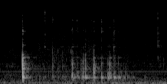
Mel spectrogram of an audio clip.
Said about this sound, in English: One sec. I'm going to open another beer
